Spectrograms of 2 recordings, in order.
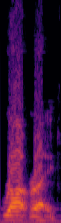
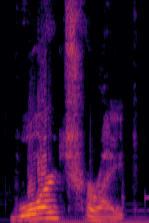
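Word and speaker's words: Wartrike: Not Rot Reich. I keep I am so sorry. I am so sorry. I will continue to attempt to say Rot Reich first before ever saying wart trike like it's spelled.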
